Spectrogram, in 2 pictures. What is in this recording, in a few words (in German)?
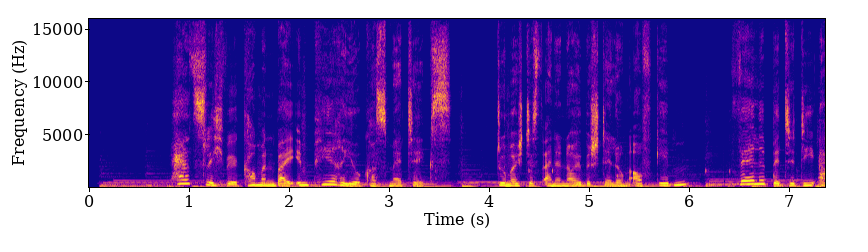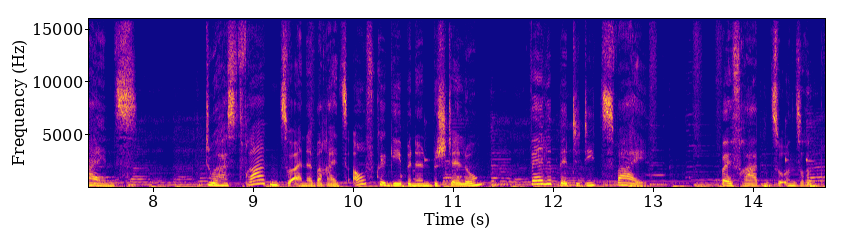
ivr, telefonansage kosmetikstudio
